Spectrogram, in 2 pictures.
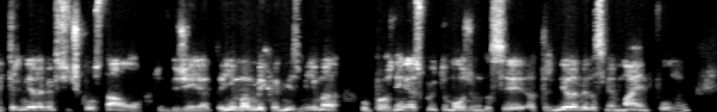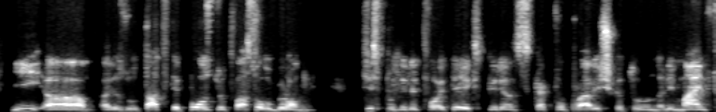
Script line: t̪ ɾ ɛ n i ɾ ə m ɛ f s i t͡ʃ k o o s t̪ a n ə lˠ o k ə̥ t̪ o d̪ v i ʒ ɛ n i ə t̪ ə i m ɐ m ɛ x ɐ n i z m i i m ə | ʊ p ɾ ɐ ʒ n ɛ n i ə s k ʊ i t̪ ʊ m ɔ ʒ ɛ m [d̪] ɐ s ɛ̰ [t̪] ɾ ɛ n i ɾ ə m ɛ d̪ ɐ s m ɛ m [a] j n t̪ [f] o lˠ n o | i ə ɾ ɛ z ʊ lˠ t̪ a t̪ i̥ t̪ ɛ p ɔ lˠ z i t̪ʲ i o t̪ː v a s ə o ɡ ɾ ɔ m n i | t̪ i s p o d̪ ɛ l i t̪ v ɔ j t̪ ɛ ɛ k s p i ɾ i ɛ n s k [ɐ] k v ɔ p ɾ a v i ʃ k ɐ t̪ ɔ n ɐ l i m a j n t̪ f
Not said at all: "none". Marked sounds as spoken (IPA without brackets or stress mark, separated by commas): d̪, t̪, a, f, a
